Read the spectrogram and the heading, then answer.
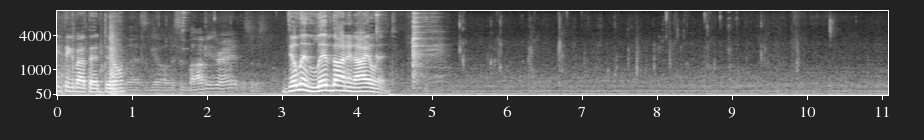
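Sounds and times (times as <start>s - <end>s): low room hum: 0.0s - 11.0s
faint chewing: 1.1s - 2.3s, 5.0s - 11.0s.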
